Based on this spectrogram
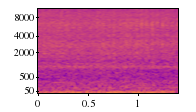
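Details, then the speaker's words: MK5 Toyota Supra with windows down at around 70 mph after fitting Armaspeed Windblock side mirrors: steady smooth low rush of wind and road with no throbbing; wind no longer enters the interior, normal wind noise, buffeting gone. "The wind just goes around the windows. It does not come into the interior now. It just feels nice."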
